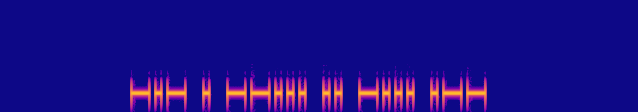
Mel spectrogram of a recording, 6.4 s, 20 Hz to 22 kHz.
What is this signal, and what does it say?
Morse code, heard as a keyed tone, about 20 wpm, 700 Hz. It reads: KE7IBW
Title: Speed Racing - USA 2x3 Call Signs 17wpm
